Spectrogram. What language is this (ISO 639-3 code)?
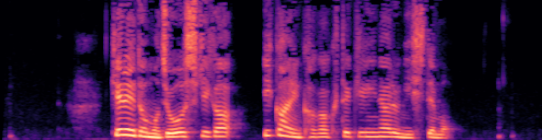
jpn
